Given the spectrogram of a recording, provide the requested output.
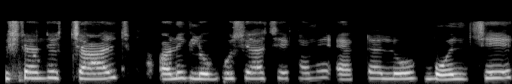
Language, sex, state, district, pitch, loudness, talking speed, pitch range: Bengali, female, West Bengal, Dakshin Dinajpur, 270 Hz, -16 LUFS, 115 wpm, 255-295 Hz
